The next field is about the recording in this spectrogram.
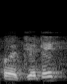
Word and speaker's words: JTEKT: Now let me clarify, like, it is not JTEKT, it is JTEK. The word is, it is single word which is pronounced as JTEK.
